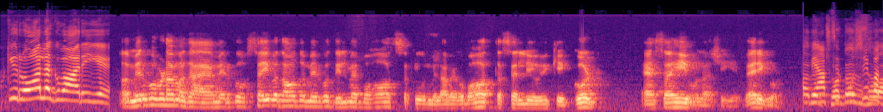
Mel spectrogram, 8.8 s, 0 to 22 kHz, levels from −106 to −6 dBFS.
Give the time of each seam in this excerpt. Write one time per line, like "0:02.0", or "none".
0:01.1
0:08.0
